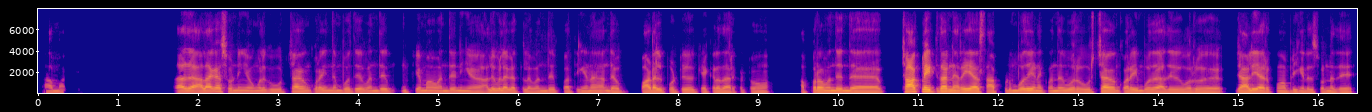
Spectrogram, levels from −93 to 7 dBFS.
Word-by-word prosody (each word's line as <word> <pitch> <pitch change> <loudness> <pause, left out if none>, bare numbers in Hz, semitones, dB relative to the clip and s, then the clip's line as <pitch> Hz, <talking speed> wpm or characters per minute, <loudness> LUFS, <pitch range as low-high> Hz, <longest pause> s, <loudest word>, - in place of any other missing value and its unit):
ஆமா. 120 -2 -6 1.4
அதாவது 155 +2 +3
அழகா 155 +4 +4
சொன்னீங்க. 140 -1 -3
உங்களுக்கு 130 -1 -5
உற்சாகம் 150 +3 -2
குறைந்தபோது 140 -1 -4 0.2
வந்து 125 +2 -3 0.3
முக்கியமா 135 +2 -5
வந்து 125 +2 -3
நீங்க 125 -1 -3 0.2
அலுவலகத்தில 135 -2 -2
வந்து 120 +2 -4
பார்த்தீங்கனா, 120 +2 -5
அந்த 125 - -3 0.4
பாடல் 135 +1 +2
போட்டு 125 +1 -6 0.2
கேட்கிறதா 120 0 -3
இருக்கட்டும், 115 +2 -8 0.5
அப்புறம் 140 +4 +2
வந்து, 140 +1 +3
"இந்த 130 -1 +2 0.6
சாக்லேட் 175 -2 +9
தான் 160 -2 +6
நிறைய 145 +2 +5 0.2
சாப்பிடும்போது, 135 +1 0
எனக்கு 125 -1 -4
வந்து 130 +1 0
ஒரு 120 - -3
உற்சாகம் 140 +2 +1
குறையும்போது 130 +1 -1
அது 125 +1 -3 0.2
ஒரு 120 0 -3 0.5
ஜாலியா 135 +1 +5
இருக்கும்." 125 0 -5
அப்படிங்கிறது 120 0 -5
சொன்னது. 120 -1 -4
130 Hz, 135 wpm, -26 LUFS, 120-140 Hz, 1.4 s, சாக்லேட்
